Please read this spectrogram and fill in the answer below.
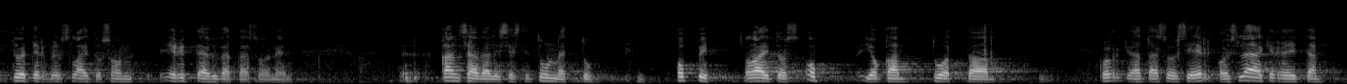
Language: Finnish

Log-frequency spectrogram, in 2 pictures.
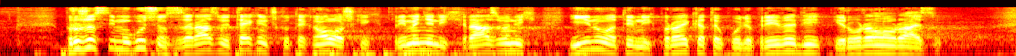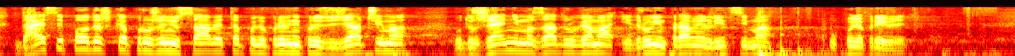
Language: Serbian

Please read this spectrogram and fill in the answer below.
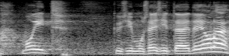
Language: Estonian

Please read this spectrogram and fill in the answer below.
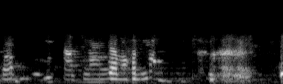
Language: Assamese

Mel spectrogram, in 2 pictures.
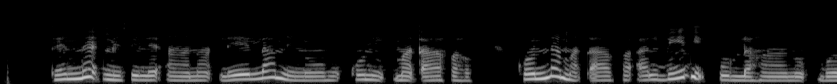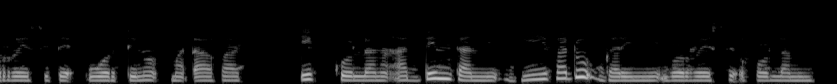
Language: Sidamo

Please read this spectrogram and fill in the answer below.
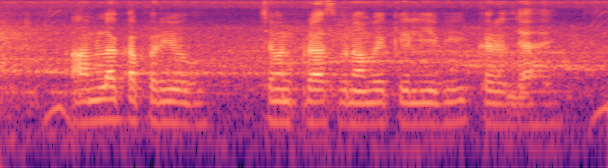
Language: Magahi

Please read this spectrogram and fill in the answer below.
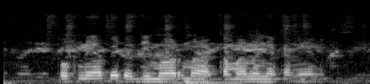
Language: Luo (Kenya and Tanzania)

